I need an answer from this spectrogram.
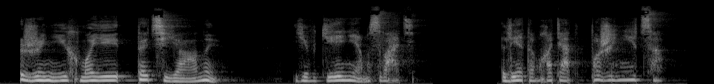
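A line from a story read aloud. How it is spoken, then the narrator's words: Whispered in ear. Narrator (Russian): Зинаида Кирилловна шепнула на ухо Марии Николаевне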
